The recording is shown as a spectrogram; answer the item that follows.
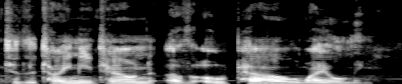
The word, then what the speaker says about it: Opal: It is pronounced Opal because that is the way the train conductor pronounced it. As the train would enter the small town, the conductor would say, "Next stop, Opal."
